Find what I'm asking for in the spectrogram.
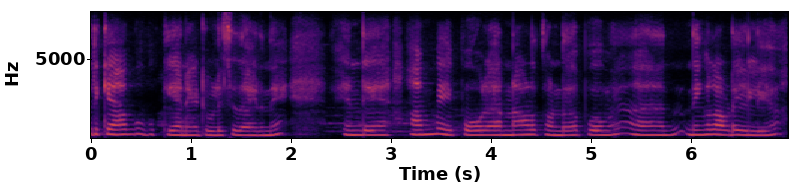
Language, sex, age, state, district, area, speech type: Malayalam, female, 18-30, Kerala, Idukki, rural, spontaneous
